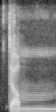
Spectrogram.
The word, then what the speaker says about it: dumb: The B is silent, so you're really connecting the M. Dumb man.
